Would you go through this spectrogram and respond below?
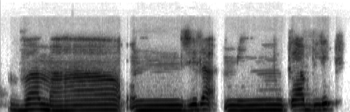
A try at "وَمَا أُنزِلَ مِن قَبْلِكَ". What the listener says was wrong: شاباش، اگلا بھی پڑھ دو،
